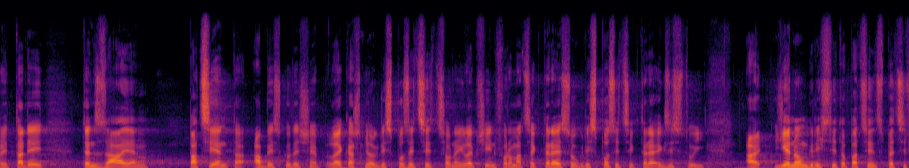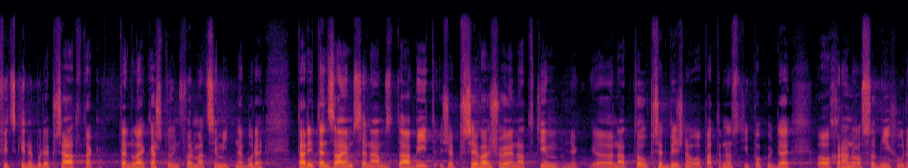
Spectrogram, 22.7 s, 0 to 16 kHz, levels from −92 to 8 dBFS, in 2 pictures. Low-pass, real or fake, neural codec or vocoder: 14.4 kHz; real; none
